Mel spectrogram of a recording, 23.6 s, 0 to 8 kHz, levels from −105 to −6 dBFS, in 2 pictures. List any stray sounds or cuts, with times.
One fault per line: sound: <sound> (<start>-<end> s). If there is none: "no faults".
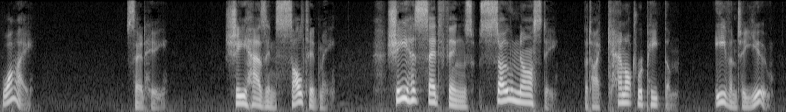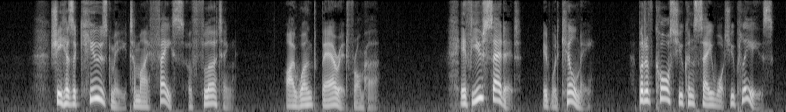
no faults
